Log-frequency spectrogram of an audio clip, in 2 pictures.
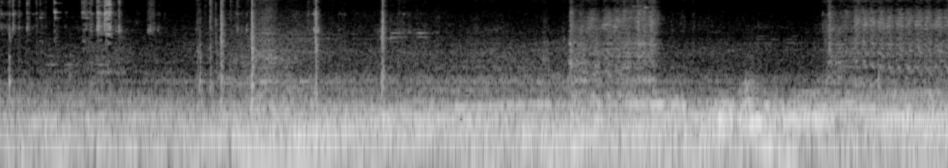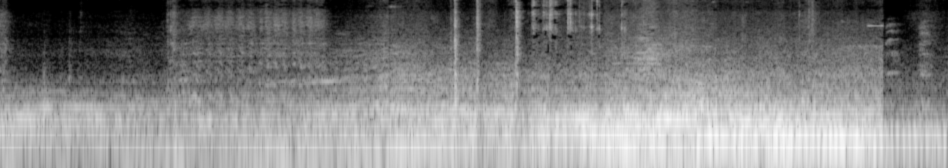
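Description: Carbureted four-cylinder engine of a Honda Civic running, heard first from inside the cabin and getting louder about fifteen seconds in, at the open engine bay.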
